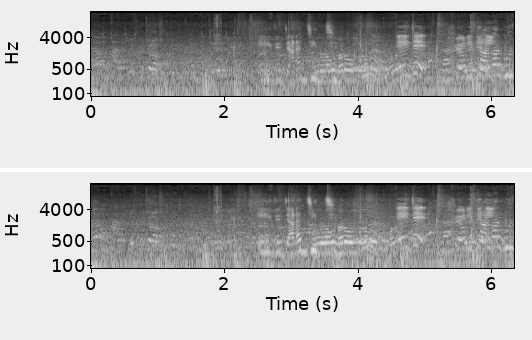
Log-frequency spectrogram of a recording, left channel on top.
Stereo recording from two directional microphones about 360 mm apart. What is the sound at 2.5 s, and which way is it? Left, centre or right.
A woman's voice, centre.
